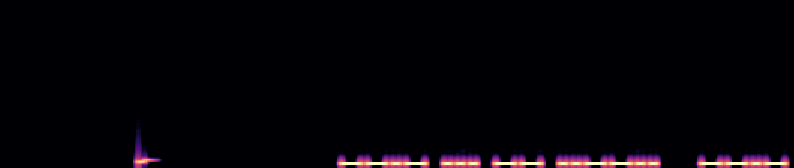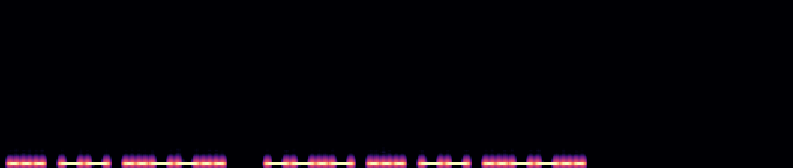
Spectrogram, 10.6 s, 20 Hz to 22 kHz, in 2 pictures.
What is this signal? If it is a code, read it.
Morse code, heard as a keyed tone, about 28 wpm, 700 Hz. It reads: QSM? QSM? QSM?
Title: Q-Codes Repeated 3x 28wpm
